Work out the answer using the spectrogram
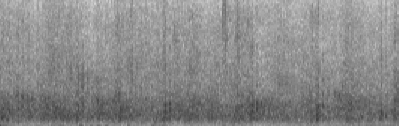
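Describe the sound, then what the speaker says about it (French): A church congregation bursts into loud, sustained applause, a dense wash of clapping from many hands that holds steady throughout, with a few voices faintly mixed in. "Est-ce qu'on peut acclamer le roi pour ça?"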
